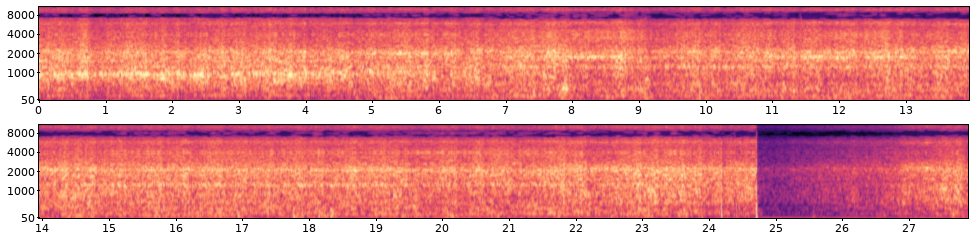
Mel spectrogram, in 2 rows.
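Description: Electric train running at speed on a main line, heard from the front cab: a steady rushing noise of wheels on rails and passing air. About 25 seconds in the noise drops away abruptly, then swells back up over the next few seconds.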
